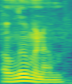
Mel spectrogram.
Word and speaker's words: aluminum: Next we have aluminum, or aluminium. I personally don't care how you say it, because either way, we all know what you're referring to.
